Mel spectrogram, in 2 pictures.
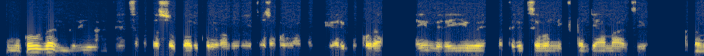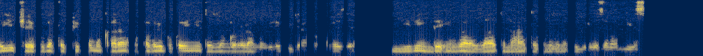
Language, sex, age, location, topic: Kinyarwanda, male, 18-24, Kigali, health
